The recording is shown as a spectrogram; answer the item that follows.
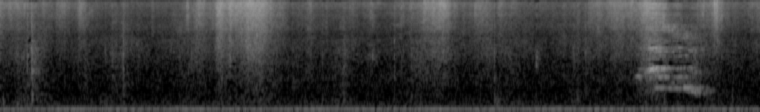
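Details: An Abyssinian cat, playing and watching TV indoors, gives a single short meow near the end, over a steady low indoor hum.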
